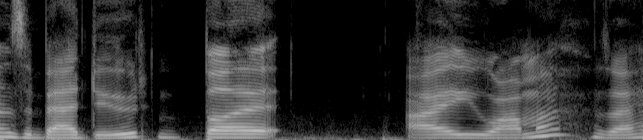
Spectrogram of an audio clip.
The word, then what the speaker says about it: Aoyama: I think Yoshikama is a bad dude, but Ayuama, is that how you pronounce it correctly? Aoyama.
